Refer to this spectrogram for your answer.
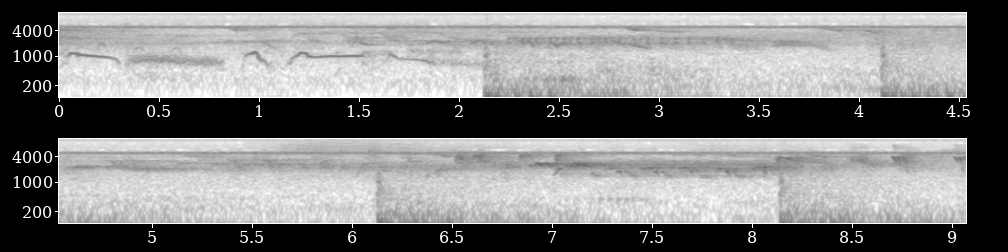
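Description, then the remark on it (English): Jungle ambience with chirping, whistling bird calls over a steady high insect drone, while deep, heavy thuds of huge footsteps boom at a slow, regular pace about every two seconds. “Yes, these are jungle sounds.”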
